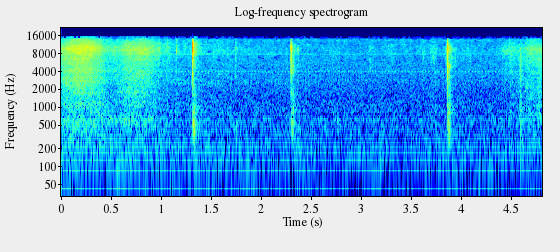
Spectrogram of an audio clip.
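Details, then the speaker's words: 2016 Honda Pilot, 104k miles, harsh shift out of first on first key cycle; red-wire clutch pressure solenoid on secondary valve body fed one amp via test light, engine off; three sharp clicks, solenoid works, no circuit fault. "you can hear it so like I suspected the valve moves carries an appropriate current it's not a circuit code"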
